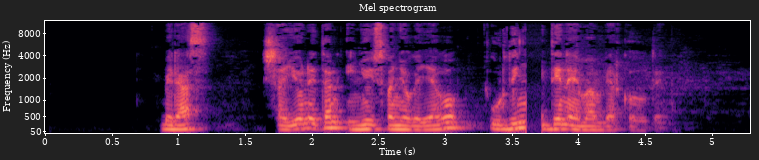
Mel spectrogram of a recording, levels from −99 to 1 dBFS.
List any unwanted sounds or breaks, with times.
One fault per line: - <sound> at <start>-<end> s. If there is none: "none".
- dropout at 3.6-3.7 s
